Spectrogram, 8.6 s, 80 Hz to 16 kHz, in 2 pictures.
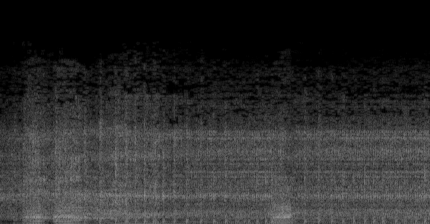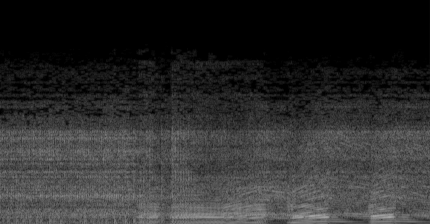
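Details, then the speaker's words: Husqvarna K770 power cutter after no-start repair and carburetor/air box reassembly; two-stroke buzz picks up cleanly and revs swing up and down crisply with each throttle blip. Runs healthy. "so the machine runs we're gonna put it back together now"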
